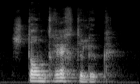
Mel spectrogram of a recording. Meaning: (adjective) summary (pertaining to immediate delivery of a verdict, esp. of an execution, usually under martial law); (adverb) summarily
- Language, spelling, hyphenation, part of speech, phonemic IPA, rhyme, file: Dutch, standrechtelijk, stand‧rech‧te‧lijk, adjective / adverb, /ˌstɑntˈrɛx.tə.lək/, -ɛxtələk, Nl-standrechtelijk.ogg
